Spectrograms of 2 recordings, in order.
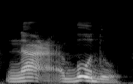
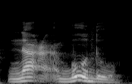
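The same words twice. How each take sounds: Both takes have the same delivery.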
